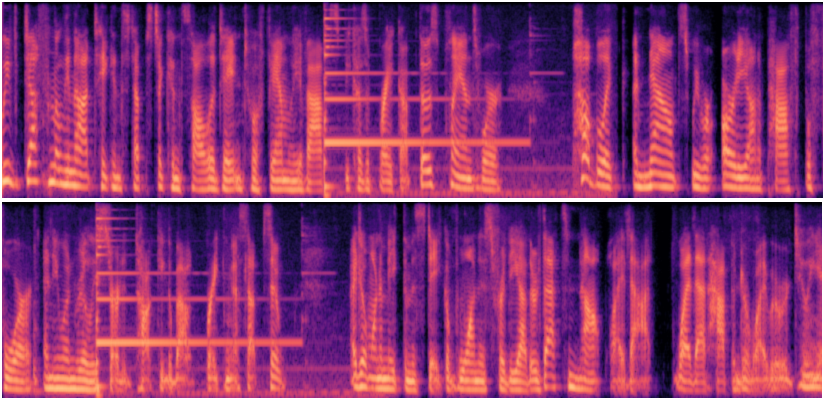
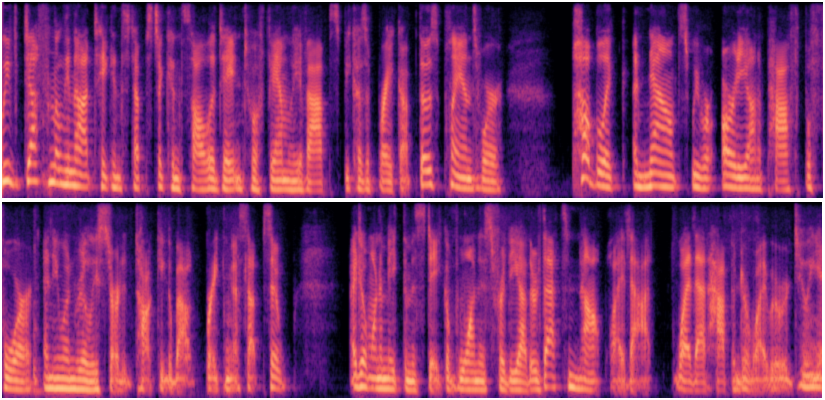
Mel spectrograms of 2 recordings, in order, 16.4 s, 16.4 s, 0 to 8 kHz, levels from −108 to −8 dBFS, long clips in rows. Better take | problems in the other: second | background sound (Harp); 6 dB below the speech

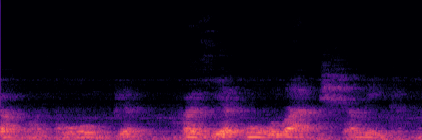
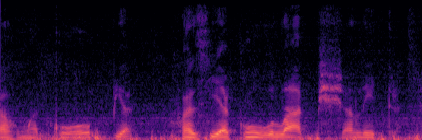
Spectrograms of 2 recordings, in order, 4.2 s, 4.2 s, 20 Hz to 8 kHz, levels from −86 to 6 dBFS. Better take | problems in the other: second | room echo; dies away in 0.7 s

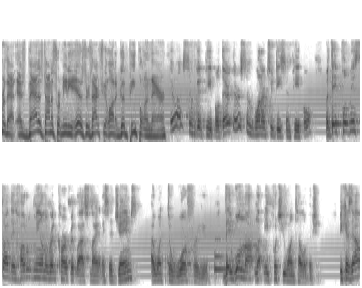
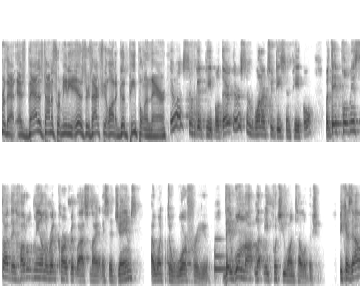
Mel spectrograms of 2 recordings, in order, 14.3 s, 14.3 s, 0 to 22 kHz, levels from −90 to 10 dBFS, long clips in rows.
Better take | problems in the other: second | background sound (Trumpet); 19 dB below the speech

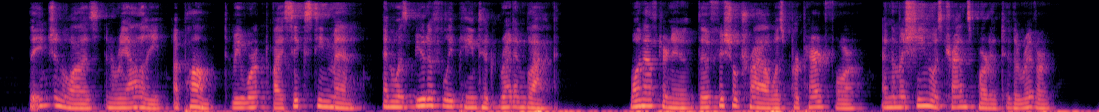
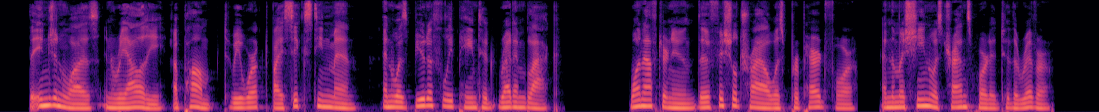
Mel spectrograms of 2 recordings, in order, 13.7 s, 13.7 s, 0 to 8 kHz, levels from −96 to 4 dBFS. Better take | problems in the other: second | noise reduction (neural mask model DeepFilterNet 3)

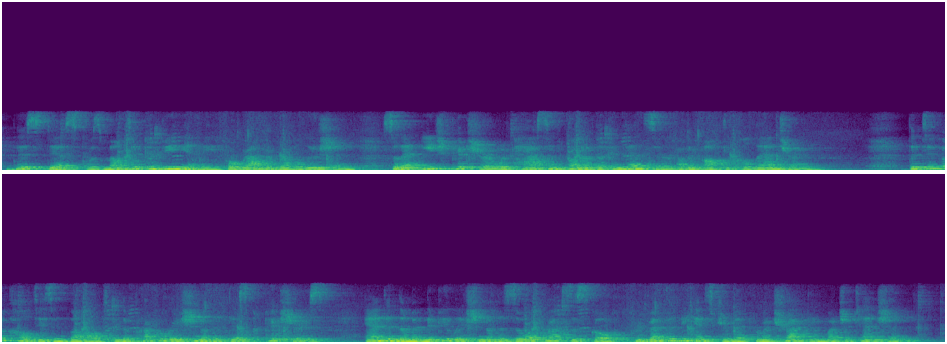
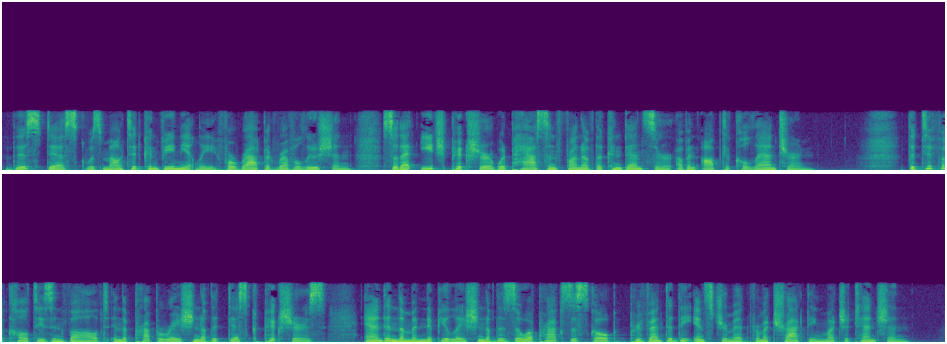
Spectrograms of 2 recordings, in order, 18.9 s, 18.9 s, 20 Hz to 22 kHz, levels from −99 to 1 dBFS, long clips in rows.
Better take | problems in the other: second | background sound (Sliding door); 20 dB below the speech // room echo; dies away in 1 s

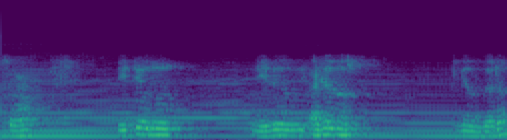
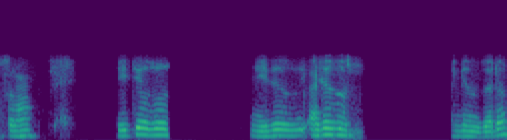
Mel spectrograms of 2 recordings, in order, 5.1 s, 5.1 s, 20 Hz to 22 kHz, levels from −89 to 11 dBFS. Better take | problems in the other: second | background sound (Bowed string instrument); 8 dB below the speech // room echo; dies away in 0.8 s

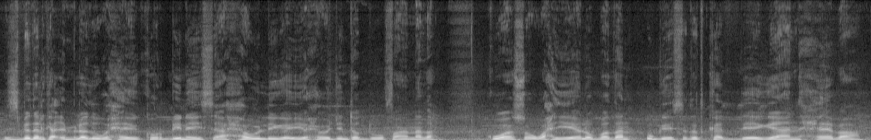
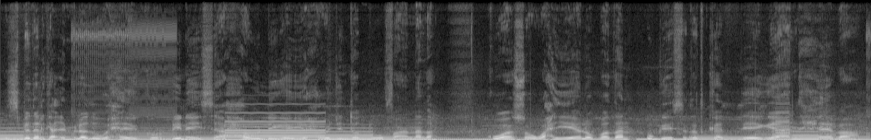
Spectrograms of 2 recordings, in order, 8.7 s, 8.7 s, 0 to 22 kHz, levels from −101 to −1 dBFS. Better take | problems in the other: first | background sound (Keyboard (musical)); 3 dB below the speech

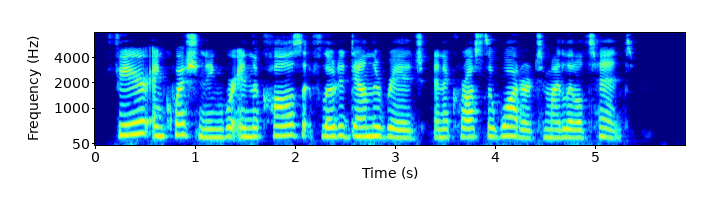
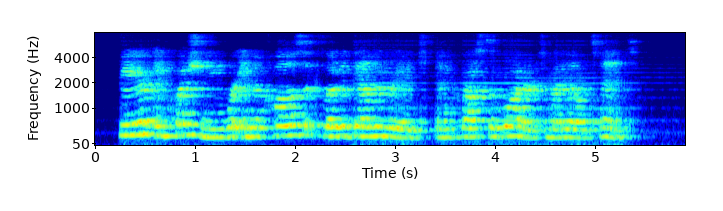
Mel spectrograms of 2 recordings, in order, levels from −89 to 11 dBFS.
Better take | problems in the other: first | noise reduction (neural separator model SepFormer DNS4)

